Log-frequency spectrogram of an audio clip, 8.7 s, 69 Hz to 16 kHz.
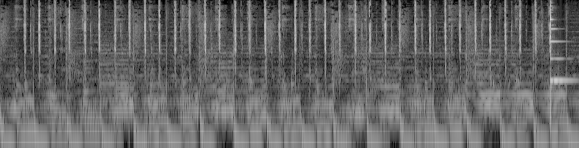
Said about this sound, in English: And in front of the third exit, there's a timer ticking down to an explosion in 5 minutes.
